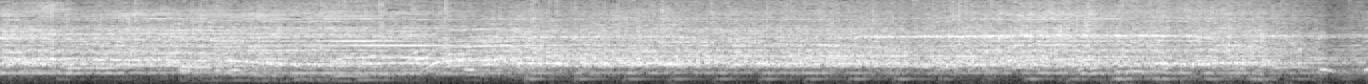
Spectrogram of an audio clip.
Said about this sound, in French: Le président candidat a suivi en direct sur écran géant l'annonce de ses résultats provisoires. La foule a exulté dès que le score final de Oligui Nguema a été prononcé.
